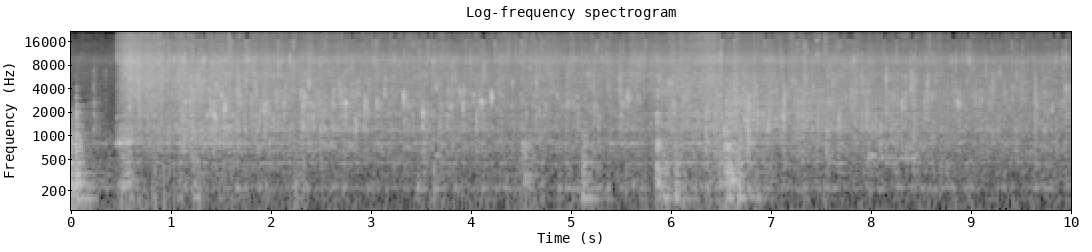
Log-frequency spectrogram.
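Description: Onions go into hot oil in a pan for tomato gojju, a loud steady sizzle of frying that starts abruptly and runs continuously, with faint clinks of stirring now and then.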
